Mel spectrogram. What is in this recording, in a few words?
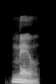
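"meu", Hakka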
